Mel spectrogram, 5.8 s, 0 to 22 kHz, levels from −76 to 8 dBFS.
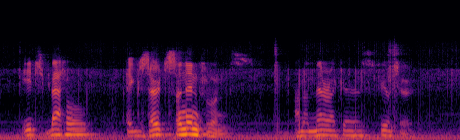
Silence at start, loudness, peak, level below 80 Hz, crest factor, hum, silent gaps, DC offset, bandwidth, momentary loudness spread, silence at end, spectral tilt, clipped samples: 0 s; -24 LUFS; -4 dBFS; -38 dBFS; 20 dB; none; none; 0.3%; 6.8 kHz; 20 LU; 0 s; -7.5 dB/octave; under 0.1%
